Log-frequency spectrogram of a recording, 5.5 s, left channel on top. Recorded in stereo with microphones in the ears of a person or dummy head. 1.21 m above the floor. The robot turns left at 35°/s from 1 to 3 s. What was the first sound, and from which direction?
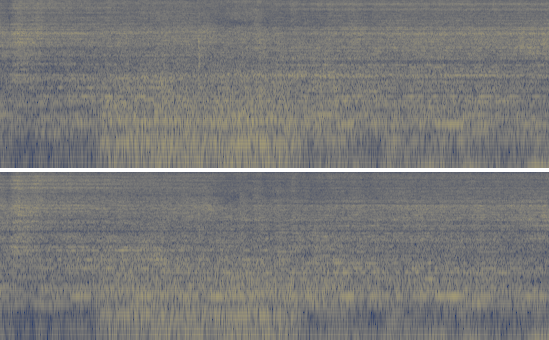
Running water, 110° right.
